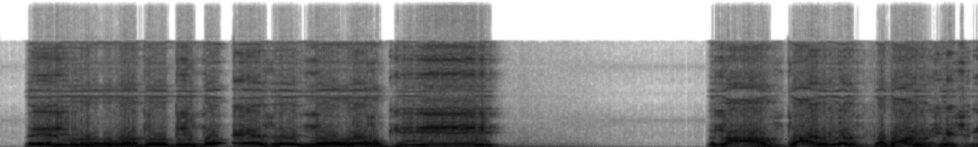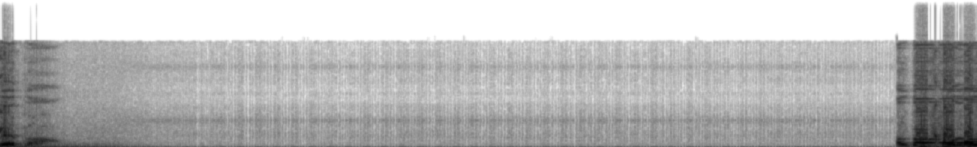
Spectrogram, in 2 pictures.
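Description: A man speaks calmly through a microphone, heard over a broadcast line, in bursts with pauses.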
